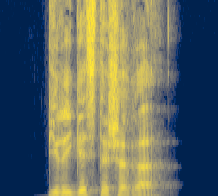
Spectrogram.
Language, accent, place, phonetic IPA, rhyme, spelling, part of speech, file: German, Germany, Berlin, [diʁiˈɡɪstɪʃəʁə], -ɪstɪʃəʁə, dirigistischere, adjective, De-dirigistischere.ogg
- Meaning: inflection of dirigistisch: 1. strong/mixed nominative/accusative feminine singular comparative degree 2. strong nominative/accusative plural comparative degree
